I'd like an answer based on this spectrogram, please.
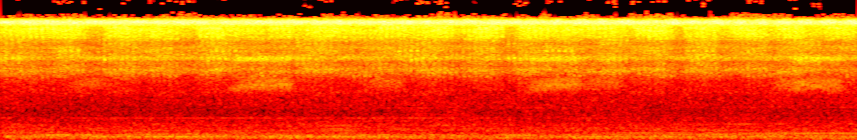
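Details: At dusk in a Georgia, USA summer, male cicadas call to attract females; the loud sizzling buzz swells and fades in gentle pulses roughly every second or two over a constant high drone.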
